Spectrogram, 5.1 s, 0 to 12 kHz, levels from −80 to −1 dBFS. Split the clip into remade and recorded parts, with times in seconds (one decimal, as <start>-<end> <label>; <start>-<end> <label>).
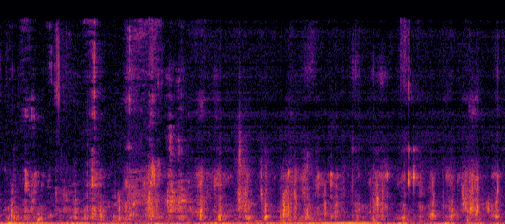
0.0-1.9 recorded; 1.9-5.1 remade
